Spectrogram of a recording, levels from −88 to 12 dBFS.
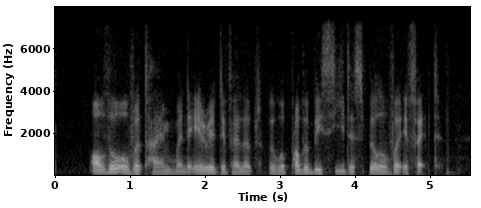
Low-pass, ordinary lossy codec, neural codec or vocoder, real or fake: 7.2 kHz; none; codec, 16 kHz, 0.8 kbps, ZipCodec; fake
